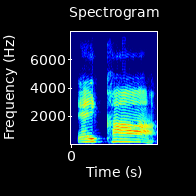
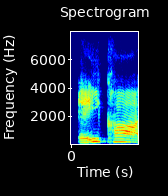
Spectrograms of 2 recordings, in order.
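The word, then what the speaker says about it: איכה: 그러면 그 아바음에서이 히브리어로는 첫 단어로 나온게 에카 이겁니다. 오 예를미야 에가 우리 한자지만 에가하고 상당히 발음이 비슷하죠. 에카 또 뭐 더 정확하게 얘기하면 뭐 그 히브리어 전공으로 하시는 송민원 교수님 같은 경우에는 에이카 이러더라고요.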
